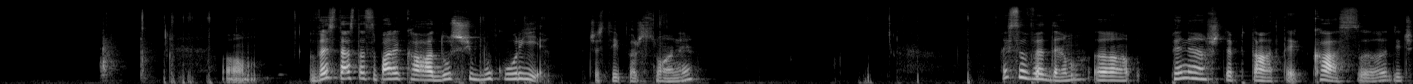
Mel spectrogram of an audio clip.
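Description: A young woman speaks calmly and closely into a microphone.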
